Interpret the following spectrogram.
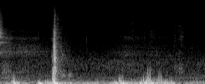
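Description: A single sharp knock about half a second in, with smaller knocks and a low rumble around it.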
